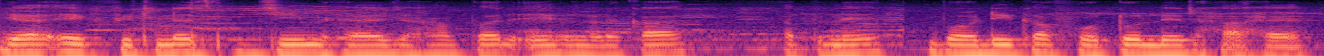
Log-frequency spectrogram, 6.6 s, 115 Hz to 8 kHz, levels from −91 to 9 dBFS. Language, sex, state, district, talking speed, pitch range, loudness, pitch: Hindi, male, Jharkhand, Deoghar, 135 wpm, 130-140 Hz, -16 LUFS, 135 Hz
